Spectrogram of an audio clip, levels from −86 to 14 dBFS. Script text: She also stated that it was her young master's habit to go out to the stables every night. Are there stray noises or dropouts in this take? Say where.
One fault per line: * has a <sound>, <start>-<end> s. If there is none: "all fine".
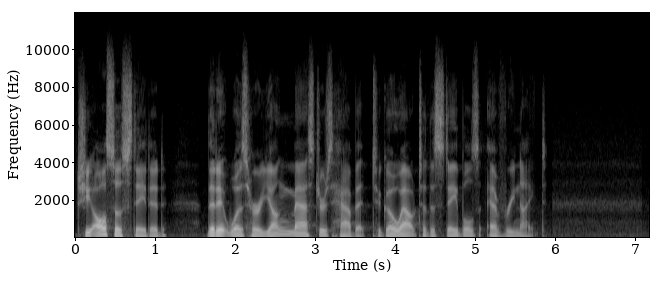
all fine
